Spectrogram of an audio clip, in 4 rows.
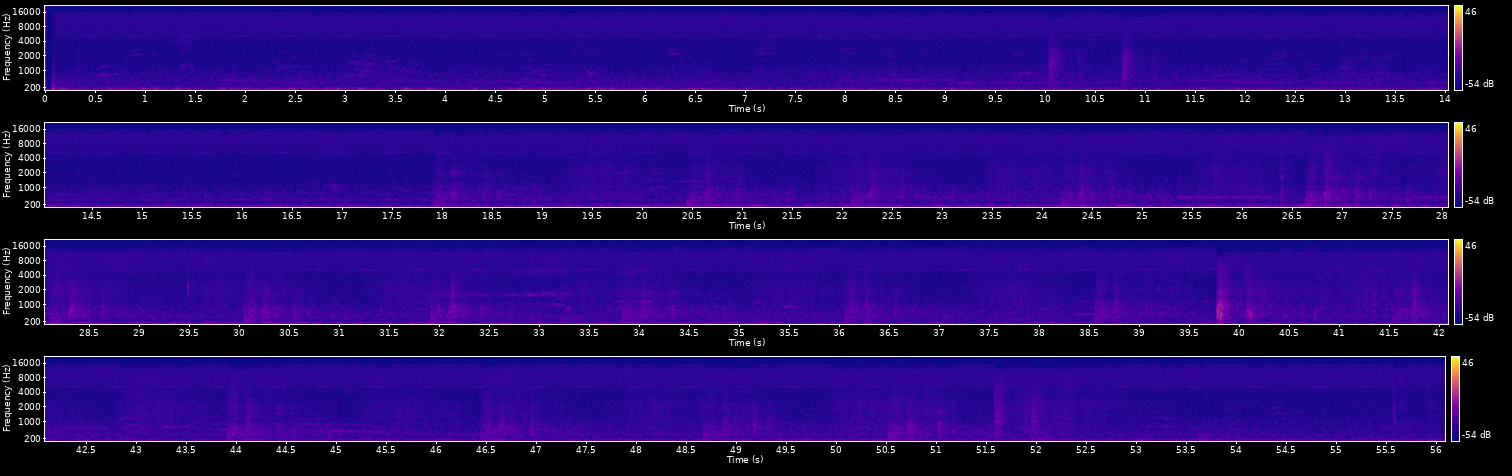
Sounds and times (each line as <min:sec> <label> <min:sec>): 0:00.0 party in the distance 0:54.8
0:17.8 fireworks 0:21.2
0:17.8 firecrackers 0:54.3
0:21.8 fireworks 0:36.8
0:37.4 fireworks 0:54.3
